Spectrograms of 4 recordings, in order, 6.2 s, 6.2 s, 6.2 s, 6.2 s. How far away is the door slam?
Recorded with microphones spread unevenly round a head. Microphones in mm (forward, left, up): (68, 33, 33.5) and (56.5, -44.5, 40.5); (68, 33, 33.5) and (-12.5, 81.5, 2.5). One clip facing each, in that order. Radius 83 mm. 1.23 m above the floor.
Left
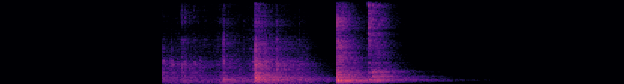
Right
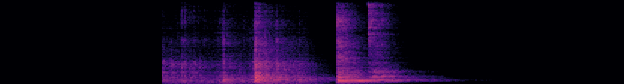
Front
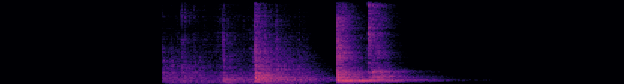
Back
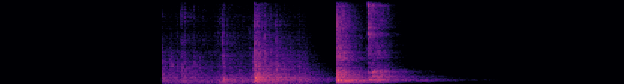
About 0.5 m.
